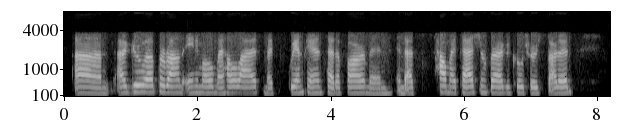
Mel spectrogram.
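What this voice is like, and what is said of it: Slight Brazilian accent. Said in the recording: “I have a little bit of accent. So I'm actually from Brazil.”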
